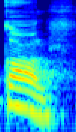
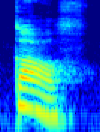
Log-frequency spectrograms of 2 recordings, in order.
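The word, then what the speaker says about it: calf: और एल जो है वो काल्फ, यहाँ पर अब इसको का मतलब कालफ मत बोल देना, काफ, एल एल यहाँ पर क्या हो गया, साइलेंट हो गया।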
